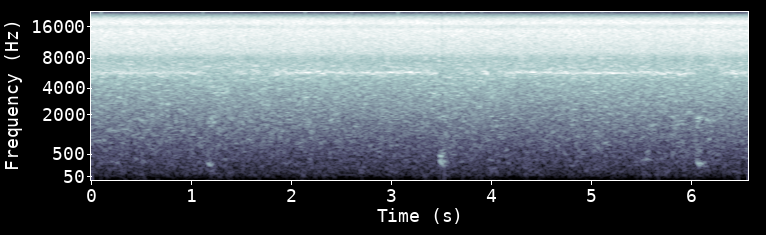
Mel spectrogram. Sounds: Sigh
